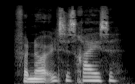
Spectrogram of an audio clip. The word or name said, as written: fornøjelsesrejse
